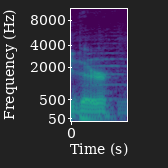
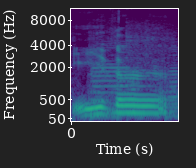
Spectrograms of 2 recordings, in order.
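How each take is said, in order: First: The word does not sound like 'either'. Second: The word sounds like the English word 'either'. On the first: The speaker calls it right. "I'm gonna say Aether" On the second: The speaker calls it wrong. "It's not either"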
